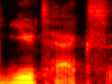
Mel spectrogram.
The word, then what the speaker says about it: Techeuns: They would be UTechs, and it's spelled EU techs because Techeuns, Tech EUNS, otherwise oh, known as Tech witches.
